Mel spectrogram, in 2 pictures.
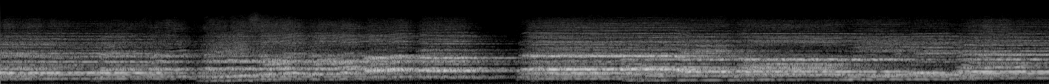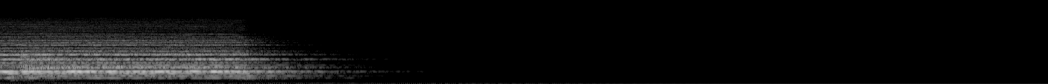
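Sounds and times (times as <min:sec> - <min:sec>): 
chorus singing Gregorian polyphony: 0:00.0 - 0:14.1.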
